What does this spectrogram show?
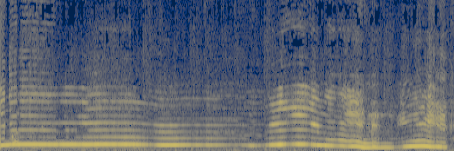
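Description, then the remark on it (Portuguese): A long, drawn-out dog howl holds steady, then wavers and dips in pitch near the end, loud, over a soft, rhythmic banjo pattern, in a film chase scene with Nicolas Cage. “Essa é uma um cachorro, o é cachorro é mais uma, atacar ele.”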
